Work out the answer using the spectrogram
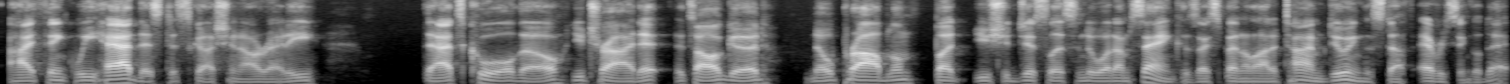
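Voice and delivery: usual speaking voice

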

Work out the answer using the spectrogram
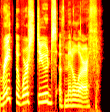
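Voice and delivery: normal talking voice

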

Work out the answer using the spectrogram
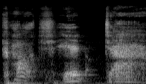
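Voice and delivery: harsh, very loud hissed voice. Narrating a game, voicing the snake men's leader giving an order, hissing. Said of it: "he hisses".

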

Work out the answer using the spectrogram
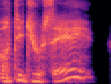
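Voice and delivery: put-on alien voice. Giving an example of a problematic movie voice: Neimoidian voice from Phantom Menace. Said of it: "the Neimoidian's voice".

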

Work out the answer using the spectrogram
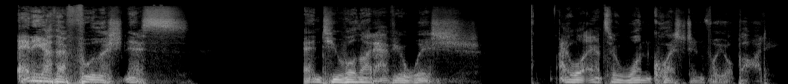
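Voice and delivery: hissing voice throughout, every word hissed. Voicing Agatha as she answers the party's question, Agatha hissing. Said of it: "She hisses".

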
